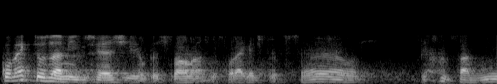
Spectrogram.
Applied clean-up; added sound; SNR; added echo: neural separator model SepFormer DNS4.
